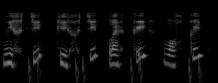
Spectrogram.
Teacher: в українській мові є слова в якіх дзвінки приголосні перед глухими вимовляються як парні глухі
